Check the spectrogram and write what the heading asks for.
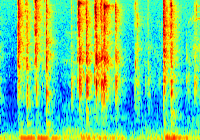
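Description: Typing on a computer keyboard: a quick, uneven run of key clicks.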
